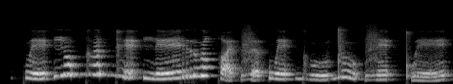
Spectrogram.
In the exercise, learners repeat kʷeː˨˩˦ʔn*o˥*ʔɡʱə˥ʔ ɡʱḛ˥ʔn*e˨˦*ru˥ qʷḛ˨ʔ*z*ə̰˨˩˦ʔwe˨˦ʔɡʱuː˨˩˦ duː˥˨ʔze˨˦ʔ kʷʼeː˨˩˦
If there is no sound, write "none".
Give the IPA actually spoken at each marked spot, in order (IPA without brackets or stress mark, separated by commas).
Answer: o˥, eː˨˦, z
